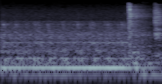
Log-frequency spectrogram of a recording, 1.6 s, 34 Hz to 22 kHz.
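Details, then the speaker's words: Katool KT-T800 tire changer turntable motor, single-speed on/off, run via foot lever including reverse: steady low hum, a little noisy, then clunks as pedal is released; functioning normally, healthy turntable drive. "But it's functioning, a little bit noisy. It's not variable speed, it's either on or off."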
